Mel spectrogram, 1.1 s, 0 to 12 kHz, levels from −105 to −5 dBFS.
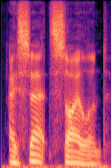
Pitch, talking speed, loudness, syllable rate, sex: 110 Hz, 160 wpm, -14 LUFS, 4.3 syllables/s, male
